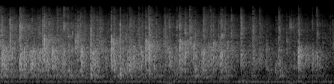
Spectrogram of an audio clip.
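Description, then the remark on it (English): A crowd claps steadily throughout, a dense, sustained patter of many hands at moderate volume with no pauses. “You can still clap.”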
